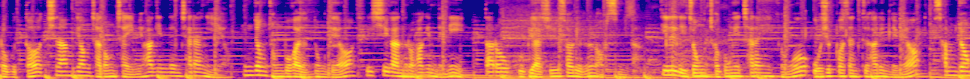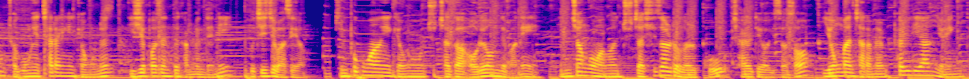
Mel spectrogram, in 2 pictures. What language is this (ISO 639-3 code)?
kor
